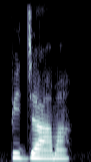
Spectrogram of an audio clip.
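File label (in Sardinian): "pigiama", female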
